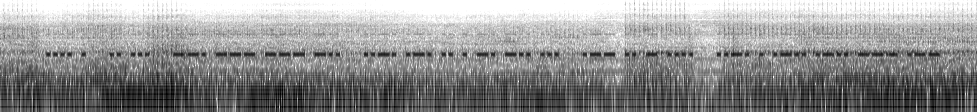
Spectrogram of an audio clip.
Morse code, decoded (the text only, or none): HE IS GOOD FRIENDS WITH FELLOW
